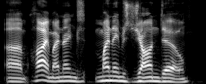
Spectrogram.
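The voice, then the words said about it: Slight Australian accent. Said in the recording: “a little bit of an Australian accent came out there”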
